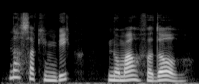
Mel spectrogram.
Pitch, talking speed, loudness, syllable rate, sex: 205 Hz, 210 wpm, -17 LUFS, 5.4 syllables/s, female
